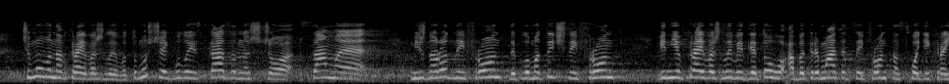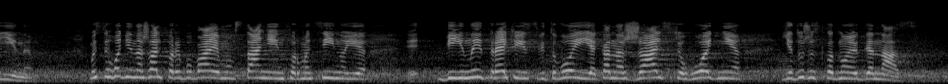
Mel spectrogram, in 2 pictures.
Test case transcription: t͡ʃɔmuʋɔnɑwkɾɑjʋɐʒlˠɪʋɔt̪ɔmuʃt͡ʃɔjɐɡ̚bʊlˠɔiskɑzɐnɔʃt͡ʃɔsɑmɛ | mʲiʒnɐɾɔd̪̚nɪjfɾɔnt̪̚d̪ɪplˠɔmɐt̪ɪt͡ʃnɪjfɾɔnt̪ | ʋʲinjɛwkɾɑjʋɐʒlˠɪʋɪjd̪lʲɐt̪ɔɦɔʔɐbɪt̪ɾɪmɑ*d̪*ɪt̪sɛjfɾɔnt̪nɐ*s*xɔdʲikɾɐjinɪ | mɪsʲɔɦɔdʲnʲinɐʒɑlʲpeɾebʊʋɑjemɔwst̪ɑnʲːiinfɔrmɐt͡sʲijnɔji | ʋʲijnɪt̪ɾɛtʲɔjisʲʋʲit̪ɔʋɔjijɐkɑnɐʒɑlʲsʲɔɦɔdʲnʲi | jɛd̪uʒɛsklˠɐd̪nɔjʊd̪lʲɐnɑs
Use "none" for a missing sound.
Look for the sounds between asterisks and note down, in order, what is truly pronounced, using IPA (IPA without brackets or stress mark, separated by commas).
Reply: t̪, s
